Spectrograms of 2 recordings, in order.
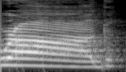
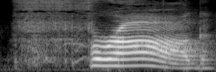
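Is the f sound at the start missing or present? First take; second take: missing; present. First: The word starts without the f sound. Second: The word starts with the f sound. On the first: The speaker calls it wrong. "It's not called a rog" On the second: The speaker calls it right. "I'm forgetting the in frog"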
